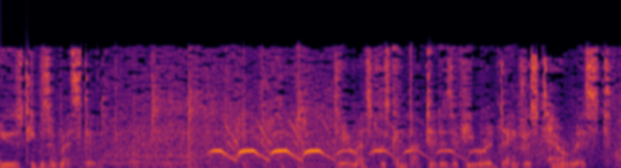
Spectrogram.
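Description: A siren sounding a fast repeating up-and-down yelp, about three sweeps a second. It starts about two seconds in and stops near five seconds, over voices.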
